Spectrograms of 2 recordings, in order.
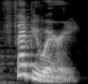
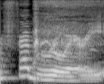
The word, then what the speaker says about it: February: Or February, if you want to say it like it is pronounced, as Mac and I were just doing for some reason off air, or as it's spelled, I should say.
